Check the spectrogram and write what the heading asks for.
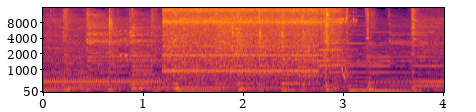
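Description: Pneumatic air ratchet running for about a second and a half in the middle, a hiss with a steady whine, as it undoes a fender-mount bolt on a steel trailer. Background music plays throughout.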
